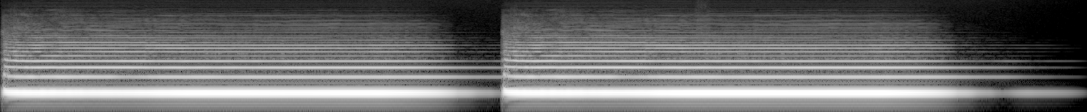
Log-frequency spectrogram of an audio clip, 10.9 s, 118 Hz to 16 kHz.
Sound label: War Horn; gamerip; Heroine Anthem Zero 2 Scars of Memories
